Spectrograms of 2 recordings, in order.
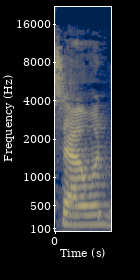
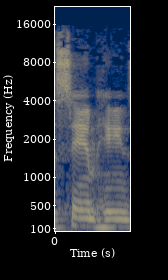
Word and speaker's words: Samhain: okay it's called the it's pronounced salmon but I'm just going to call it the Samhain slasher um this one I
